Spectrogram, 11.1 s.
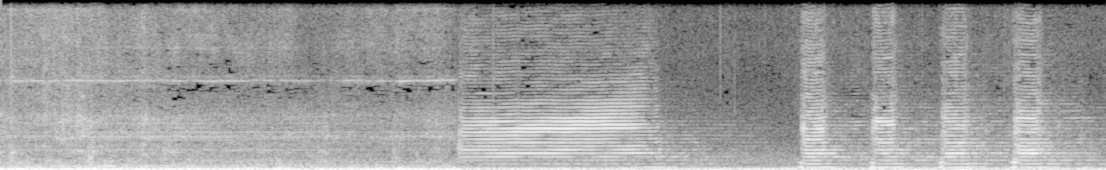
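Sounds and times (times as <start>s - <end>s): train rumbling: 0.0s - 11.0s
locomotive horn blast: 4.6s - 7.1s, 7.9s - 11.0s.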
